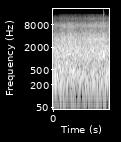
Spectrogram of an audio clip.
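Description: A strong flash flood rushing past a roadside shop in Bone Pantai, Gorontalo, as a loud, steady roar of turbulent water with no pauses over the short stretch.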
